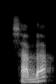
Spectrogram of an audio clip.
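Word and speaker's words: سبق: Sabak sin ba qof. Jika kita baca bnya di fathah la sabaqo maka maknanya adalah taruan.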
